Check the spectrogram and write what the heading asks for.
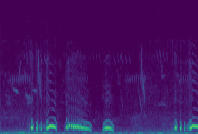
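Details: Trained Spotted Dove with a big, deep voice, cooing in the quick-repeating 'khan yon one kuk' style meant to draw wild birds in. A stutter of short notes leads into a drawn-out bowed coo and a shorter one, then the stutter starts again.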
